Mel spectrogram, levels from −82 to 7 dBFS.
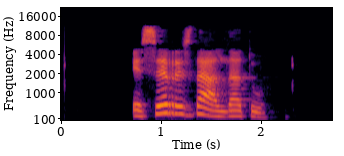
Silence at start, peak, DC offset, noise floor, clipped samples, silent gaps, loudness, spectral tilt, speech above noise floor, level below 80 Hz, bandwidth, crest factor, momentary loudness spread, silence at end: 0.75 s; -2 dBFS; under 0.1%; under -90 dBFS; under 0.1%; none; -19 LUFS; -1 dB/octave; over 69 dB; -76 dBFS; 11.5 kHz; 22 dB; 14 LU; 0.65 s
